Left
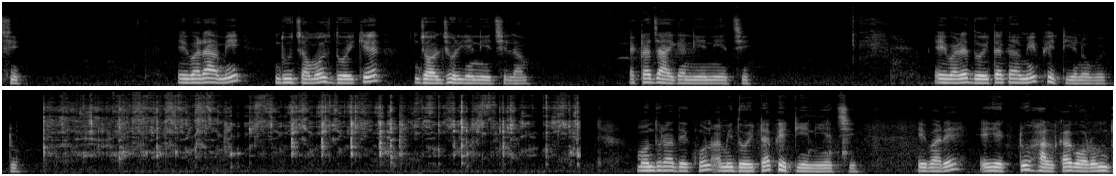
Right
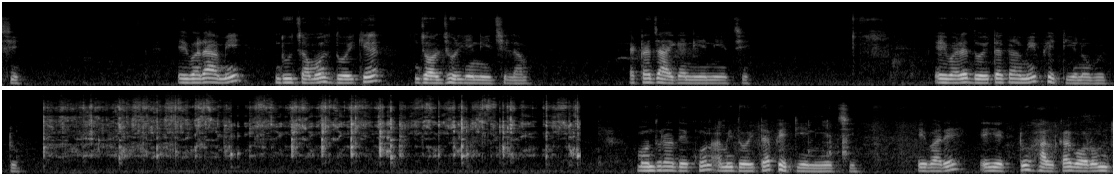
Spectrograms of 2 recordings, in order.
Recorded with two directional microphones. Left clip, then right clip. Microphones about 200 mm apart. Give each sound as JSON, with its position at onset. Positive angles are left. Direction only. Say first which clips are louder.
{"t": 1.7, "sound": "speech", "louder": "left 5 dB", "side_deg": 50}
{"t": 6.2, "sound": "speech", "louder": "left 5 dB", "side_deg": 50}
{"t": 9.3, "sound": "speech", "louder": "left 4 dB", "side_deg": 45}
{"t": 11.5, "sound": "stir", "louder": "right 1 dB", "side_deg": 0}
{"t": 13.4, "sound": "stir", "louder": "left 1 dB", "side_deg": 0}
{"t": 17.1, "sound": "speech", "louder": "left 8 dB", "side_deg": 50}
